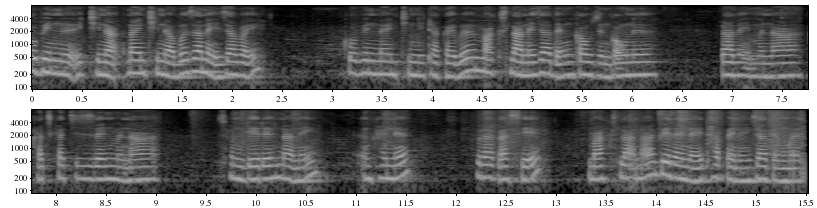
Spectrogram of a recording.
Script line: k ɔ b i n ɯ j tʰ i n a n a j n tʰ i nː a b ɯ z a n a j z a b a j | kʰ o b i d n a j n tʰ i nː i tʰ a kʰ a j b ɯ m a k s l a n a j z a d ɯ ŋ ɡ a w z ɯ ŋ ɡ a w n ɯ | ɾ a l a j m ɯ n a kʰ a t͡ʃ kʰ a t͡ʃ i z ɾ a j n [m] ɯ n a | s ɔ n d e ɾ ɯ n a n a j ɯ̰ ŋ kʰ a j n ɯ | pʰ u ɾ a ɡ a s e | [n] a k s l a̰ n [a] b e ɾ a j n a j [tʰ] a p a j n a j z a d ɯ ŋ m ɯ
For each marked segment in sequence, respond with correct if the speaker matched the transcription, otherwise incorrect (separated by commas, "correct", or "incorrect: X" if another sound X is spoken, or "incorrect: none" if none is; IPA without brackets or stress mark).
correct, incorrect: m, correct, correct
